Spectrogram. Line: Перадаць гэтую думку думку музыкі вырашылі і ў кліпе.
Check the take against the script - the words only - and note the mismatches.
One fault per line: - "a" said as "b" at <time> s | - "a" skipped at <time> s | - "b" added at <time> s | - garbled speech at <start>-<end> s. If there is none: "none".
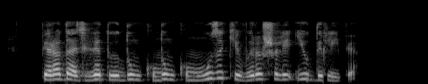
none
